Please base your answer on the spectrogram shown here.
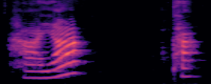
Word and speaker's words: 하얗다: So 좋다, this verb is pronounced 좋다. And this one as well, 하얗다.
